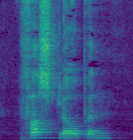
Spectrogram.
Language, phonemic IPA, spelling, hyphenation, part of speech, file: Dutch, /ˈvɑstˌloː.pə(n)/, vastlopen, vast‧lo‧pen, verb, Nl-vastlopen.ogg
- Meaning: 1. to run aground 2. to jam, to get stuck (to become congested or stop functioning) 3. to hang, to freeze (to stop functioning)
